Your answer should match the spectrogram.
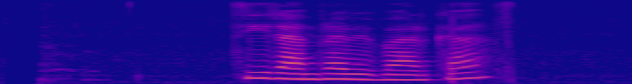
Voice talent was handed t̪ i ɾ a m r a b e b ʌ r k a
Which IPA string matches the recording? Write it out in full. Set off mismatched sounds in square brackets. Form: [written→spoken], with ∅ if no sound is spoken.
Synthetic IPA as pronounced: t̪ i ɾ a m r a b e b [ʌ→a] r k a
